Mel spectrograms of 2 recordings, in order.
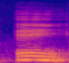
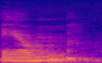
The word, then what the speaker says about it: em: Em. And look to my mouth when I pronounce it, okay? I'm not saying am. I'm saying em.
